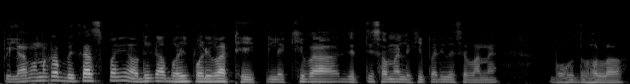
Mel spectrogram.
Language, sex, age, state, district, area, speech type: Odia, male, 45-60, Odisha, Kalahandi, rural, spontaneous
